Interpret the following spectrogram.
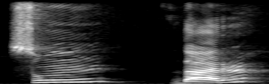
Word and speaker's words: सुंदर: सुंदर, सा में ऊ की मात्रा लगाई और इसको थोड़ा सा इसका नाक से उच्चारण किया जाता है, इस बिंदी का।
